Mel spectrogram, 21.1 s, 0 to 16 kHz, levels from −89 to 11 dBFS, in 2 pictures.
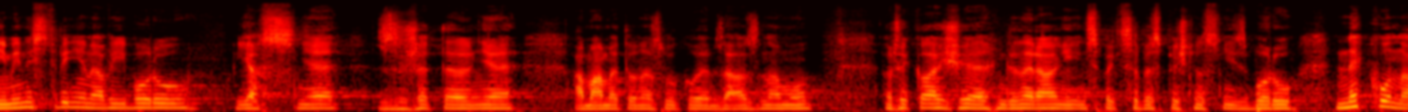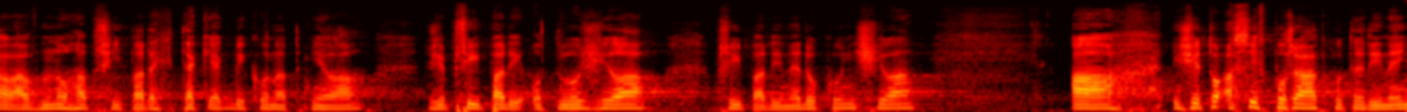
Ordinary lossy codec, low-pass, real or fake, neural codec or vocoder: AAC, 64 kbps; 14.4 kHz; fake; codec, 44.1 kHz, 7.8 kbps, Pupu-Codec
